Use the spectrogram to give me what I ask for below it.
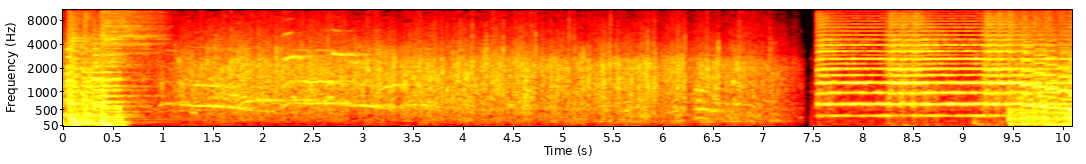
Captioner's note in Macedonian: аплауз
